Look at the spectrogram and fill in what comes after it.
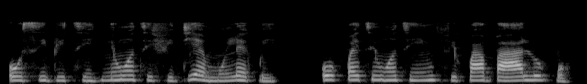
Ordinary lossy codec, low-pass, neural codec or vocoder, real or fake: none; 7.2 kHz; vocoder, 44.1 kHz, 128 mel bands every 256 samples, BigVGAN v2; fake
